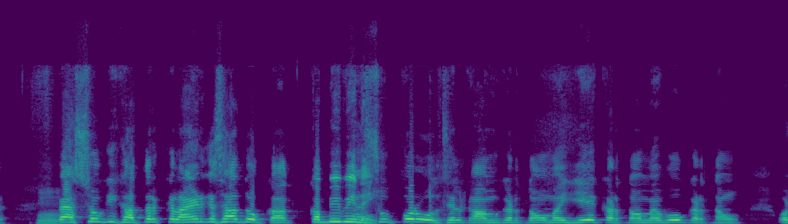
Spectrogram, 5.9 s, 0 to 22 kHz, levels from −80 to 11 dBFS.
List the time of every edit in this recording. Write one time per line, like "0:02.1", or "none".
0:02.9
